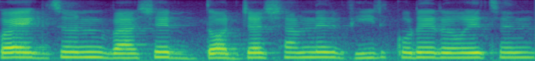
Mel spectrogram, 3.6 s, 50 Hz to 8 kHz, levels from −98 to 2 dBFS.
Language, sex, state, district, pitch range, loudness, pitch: Bengali, female, West Bengal, Purulia, 225-240 Hz, -15 LUFS, 235 Hz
